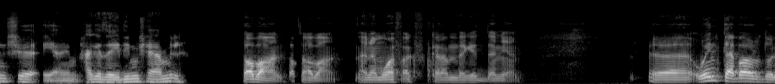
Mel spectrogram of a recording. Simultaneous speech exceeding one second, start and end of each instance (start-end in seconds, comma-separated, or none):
none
